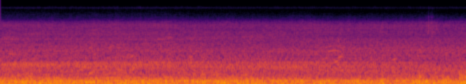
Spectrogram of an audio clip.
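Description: Passenger boat's engine running with a steady, even drone.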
